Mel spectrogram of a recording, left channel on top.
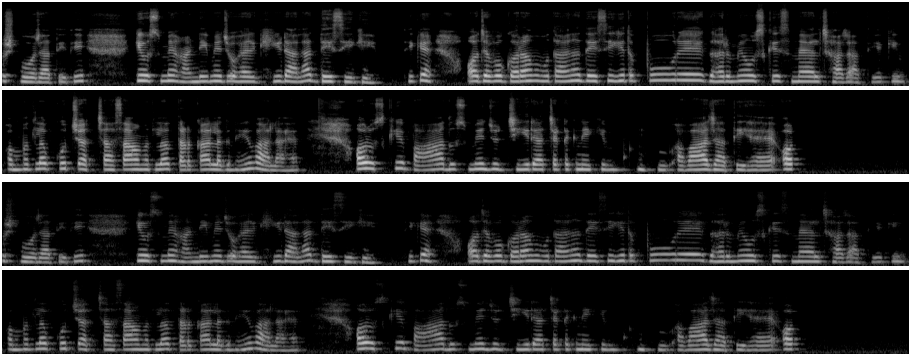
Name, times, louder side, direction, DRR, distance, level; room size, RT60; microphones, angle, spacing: voice 1, 0.0-3.7 4.1-17.0, left 4 dB, 65° left, 0.5 m, -27 dB
13.0 x 5.2 x 2.4 m
head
